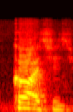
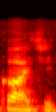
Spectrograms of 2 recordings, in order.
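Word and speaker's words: Kovačić: Pronounce it for me. Yeah. Kovacic, Kovacic.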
